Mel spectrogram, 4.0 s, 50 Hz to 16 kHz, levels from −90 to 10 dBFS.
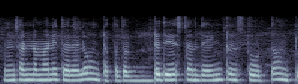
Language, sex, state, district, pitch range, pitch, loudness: Kannada, female, Karnataka, Dakshina Kannada, 215-235 Hz, 230 Hz, -17 LUFS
